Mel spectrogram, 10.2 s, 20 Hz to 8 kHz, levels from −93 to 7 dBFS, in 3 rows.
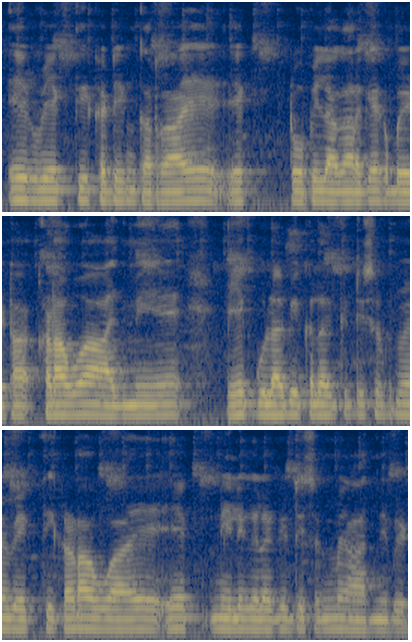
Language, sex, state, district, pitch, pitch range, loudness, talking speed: Marwari, male, Rajasthan, Nagaur, 120 Hz, 115-120 Hz, -26 LUFS, 210 wpm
